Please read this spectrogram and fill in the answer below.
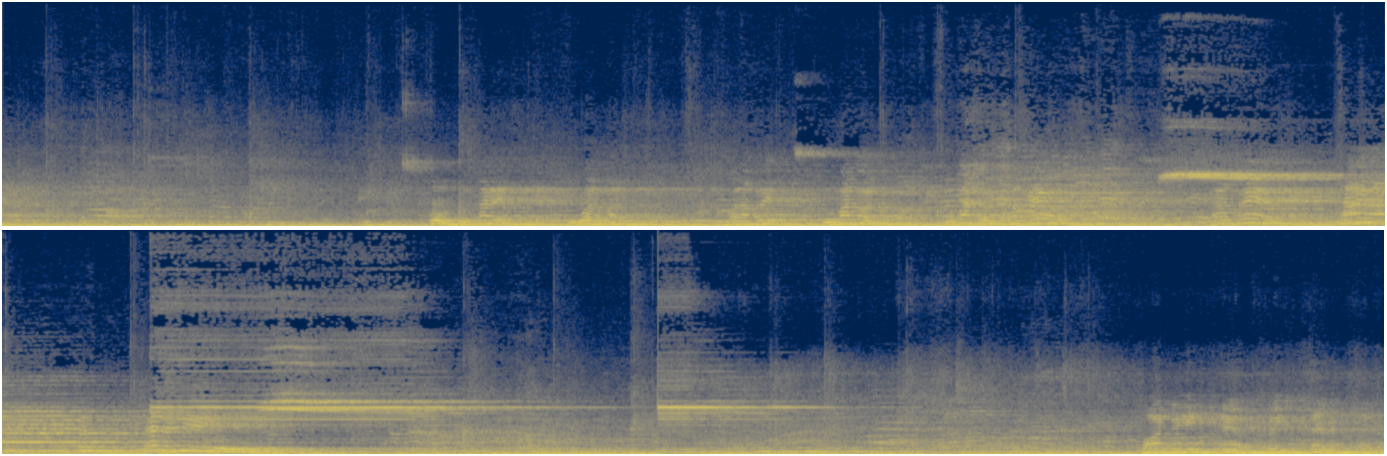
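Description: A basketball being dribbled on an indoor court, its bounces echoing in a large sports hall, under a steady mix of players' voices and shouts.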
